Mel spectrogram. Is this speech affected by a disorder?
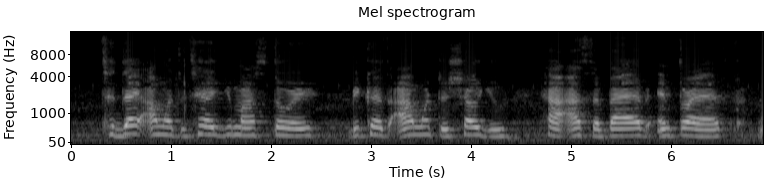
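Yes: cerebral palsy; electric wheelchair.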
